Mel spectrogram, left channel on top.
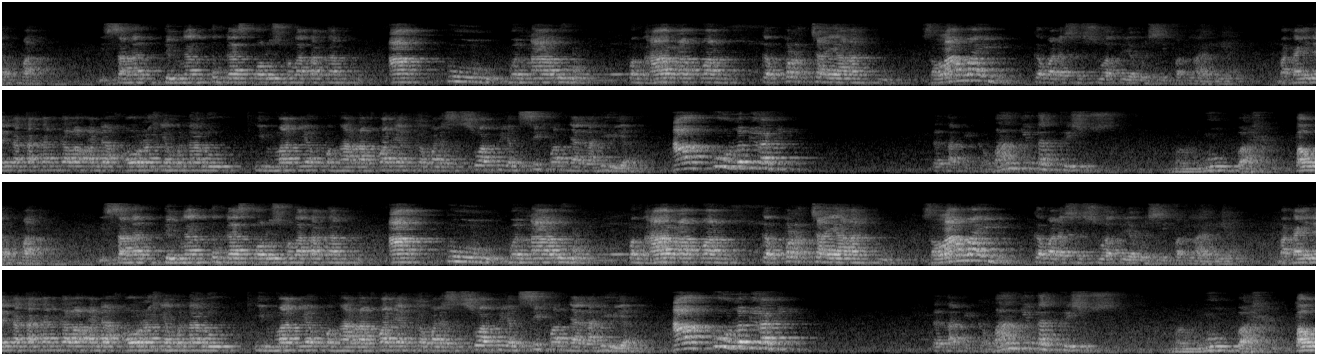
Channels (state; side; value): quieter; left; 5.0 dB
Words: 4. Di sana dengan tegas Paulus mengatakan, aku menaruh pengharapan kepercayaanku selama ini kepada sesuatu yang bersifat lahiriah. Makanya dia katakan, kalau ada orang yang menaruh imannya, pengharapannya kepada sesuatu yang sifatnya lahiriah, aku lebih lagi. Tetapi kebangkitan Kristus mengubah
